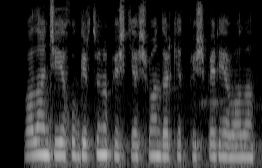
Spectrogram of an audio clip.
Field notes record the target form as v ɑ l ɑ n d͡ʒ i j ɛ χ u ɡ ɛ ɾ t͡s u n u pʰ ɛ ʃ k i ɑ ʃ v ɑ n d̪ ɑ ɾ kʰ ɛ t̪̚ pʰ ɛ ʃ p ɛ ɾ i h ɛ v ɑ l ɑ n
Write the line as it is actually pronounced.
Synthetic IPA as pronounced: v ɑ l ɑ n d͡ʒ i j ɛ χ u ɡ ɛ ɾ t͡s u n u pʰ ɛ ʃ k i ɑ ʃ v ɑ n d̪ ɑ ɾ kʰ ɛ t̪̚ pʰ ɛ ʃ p ɛ ɾ i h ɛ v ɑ l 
